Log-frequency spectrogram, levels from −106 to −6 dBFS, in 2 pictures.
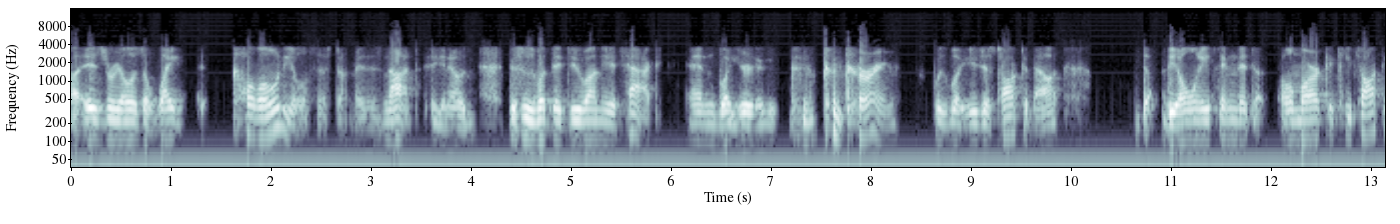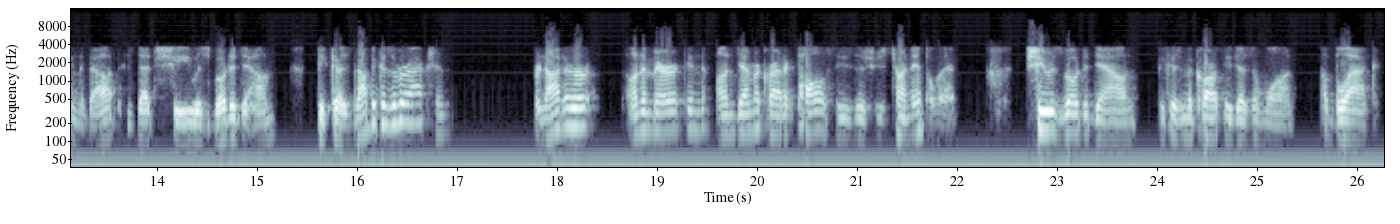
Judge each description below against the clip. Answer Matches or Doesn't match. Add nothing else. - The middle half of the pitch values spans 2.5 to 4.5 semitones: Doesn't match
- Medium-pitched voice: Doesn't match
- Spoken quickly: Doesn't match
